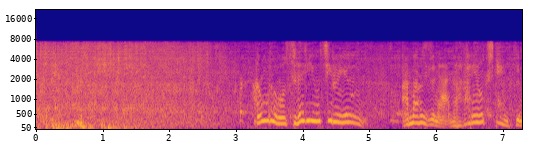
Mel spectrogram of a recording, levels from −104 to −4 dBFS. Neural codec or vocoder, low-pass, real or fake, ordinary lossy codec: codec, 24 kHz, 3 kbps, HILCodec; 7.2 kHz; fake; none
